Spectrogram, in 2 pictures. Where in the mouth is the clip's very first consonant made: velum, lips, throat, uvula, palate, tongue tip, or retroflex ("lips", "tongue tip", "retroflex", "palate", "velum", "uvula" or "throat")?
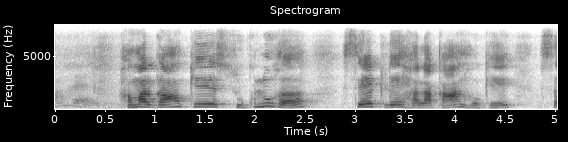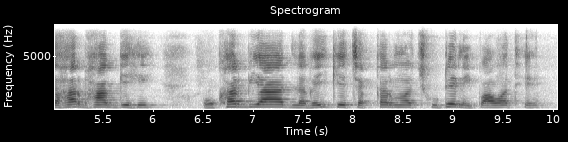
throat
